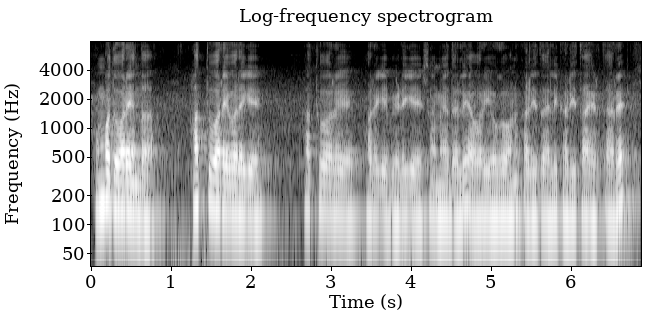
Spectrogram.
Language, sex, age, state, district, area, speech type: Kannada, male, 60+, Karnataka, Udupi, rural, spontaneous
